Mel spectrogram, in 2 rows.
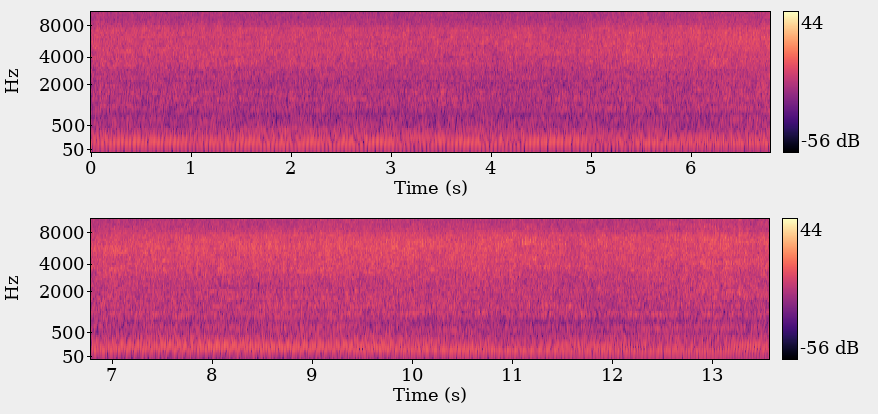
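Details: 1994 Terry Labonte Oldsmobile race car V8, after replacing bad spark plugs and plug wires (arcing wire, near-zero plug gap): deep steady rumble with even beat, no stumble, pops or misfire; clean healthy idle.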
